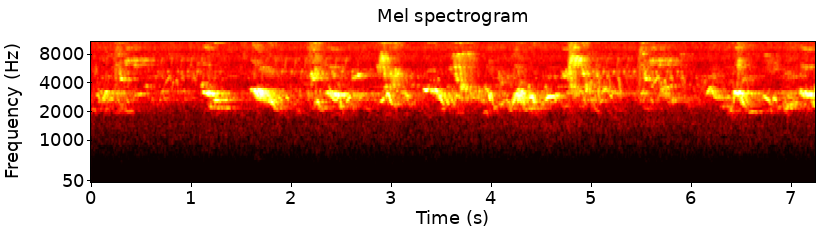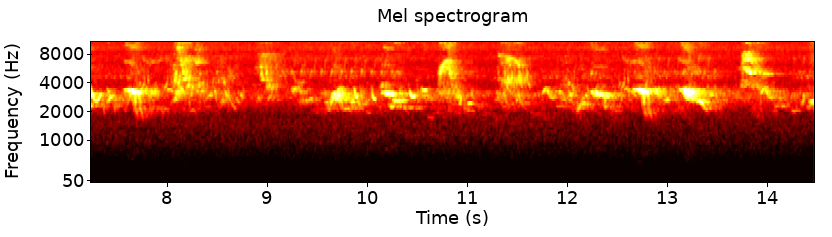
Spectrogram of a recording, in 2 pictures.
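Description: Small birds chirping, many short high calls overlapping one another.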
